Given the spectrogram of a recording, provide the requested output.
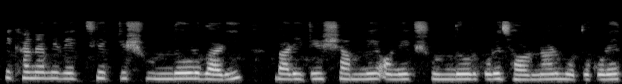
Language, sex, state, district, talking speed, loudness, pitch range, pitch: Bengali, female, West Bengal, North 24 Parganas, 135 wpm, -18 LUFS, 240-270 Hz, 250 Hz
